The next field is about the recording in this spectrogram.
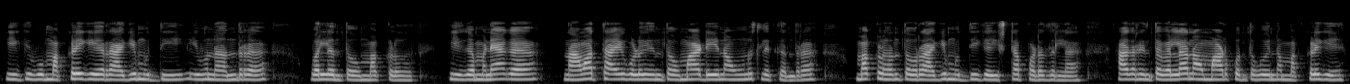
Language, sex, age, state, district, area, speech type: Kannada, female, 30-45, Karnataka, Gadag, rural, spontaneous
